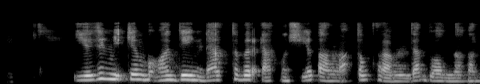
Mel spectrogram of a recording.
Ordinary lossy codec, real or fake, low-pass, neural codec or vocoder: none; fake; 7.2 kHz; codec, 24 kHz, 0.9 kbps, WavTokenizer, medium music audio release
